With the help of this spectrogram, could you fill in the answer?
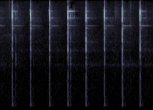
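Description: A cast aluminum maple spile in a tree is hammered eight times in a steady rhythm, each strike a sharp, bright tap with very little ring. The sound has turned hollow, showing the spile is fully seated in the tree.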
